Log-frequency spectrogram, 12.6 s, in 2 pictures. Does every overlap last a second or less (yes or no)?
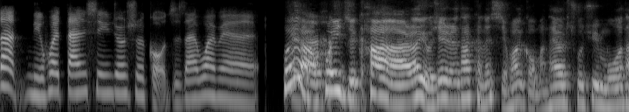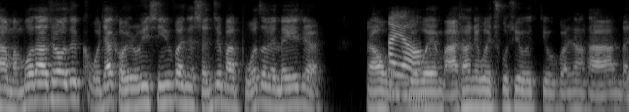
yes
